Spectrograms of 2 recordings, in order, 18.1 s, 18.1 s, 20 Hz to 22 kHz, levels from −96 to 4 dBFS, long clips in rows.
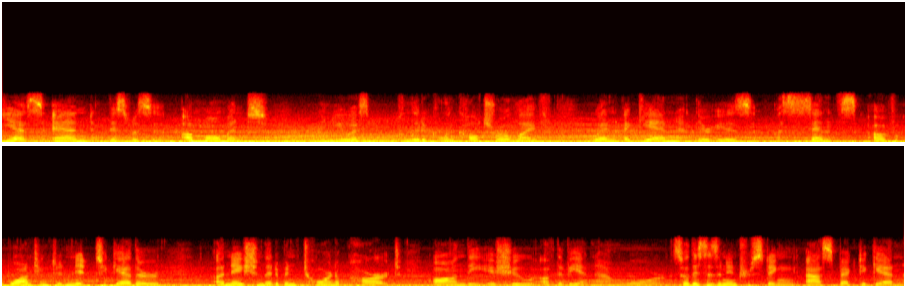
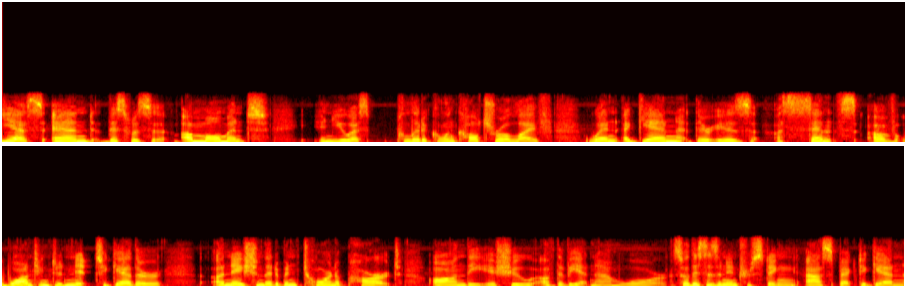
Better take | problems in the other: second | background sound (Aircraft); 4 dB above the speech

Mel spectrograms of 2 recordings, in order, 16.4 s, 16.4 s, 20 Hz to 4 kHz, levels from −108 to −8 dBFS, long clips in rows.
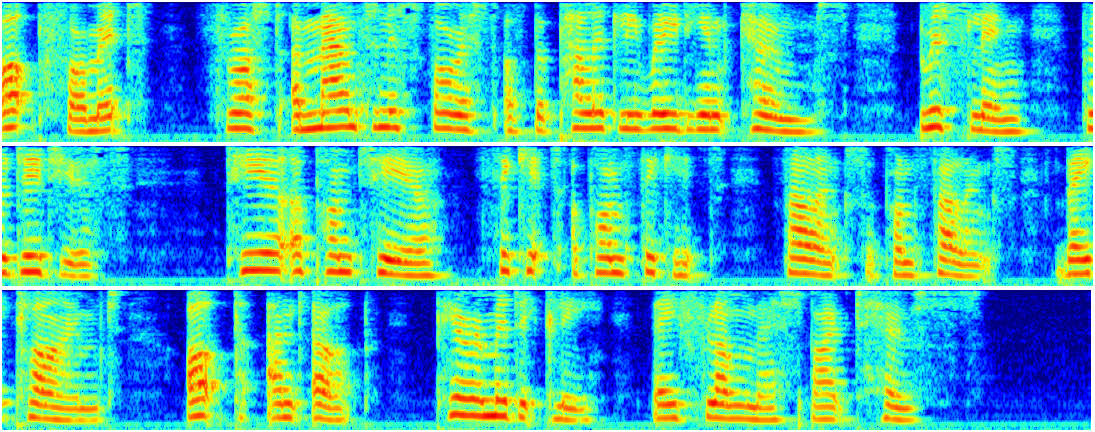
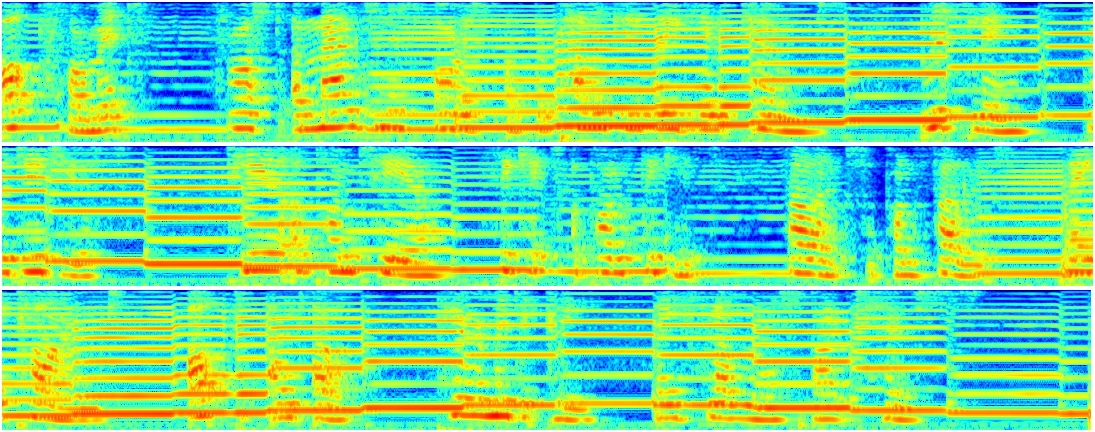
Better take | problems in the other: first | background sound (Wind instrument, woodwind instrument); 2 dB above the speech // room echo; dies away in 0.2 s

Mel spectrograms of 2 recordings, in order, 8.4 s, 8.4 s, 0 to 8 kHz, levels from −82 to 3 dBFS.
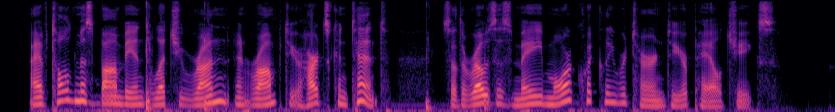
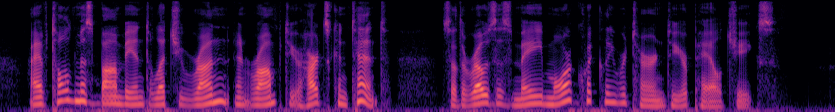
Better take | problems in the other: second | noise reduction (neural mask model DeepFilterNet 3)

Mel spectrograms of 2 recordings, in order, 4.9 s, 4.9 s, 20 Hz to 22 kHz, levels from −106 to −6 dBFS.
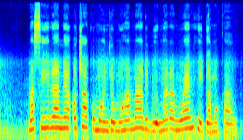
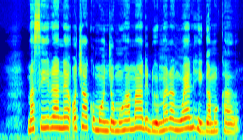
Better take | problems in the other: second | noise reduction (neural mask model RNNoise)

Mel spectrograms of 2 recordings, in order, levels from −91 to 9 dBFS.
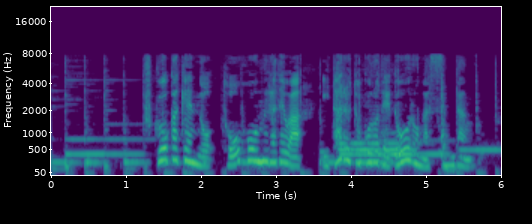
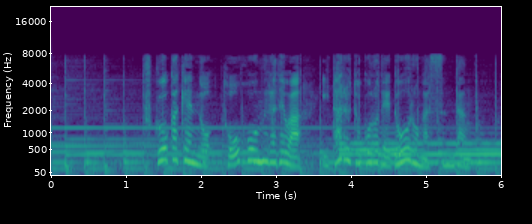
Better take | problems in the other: second | noise reduction (classical method Wiener filter)

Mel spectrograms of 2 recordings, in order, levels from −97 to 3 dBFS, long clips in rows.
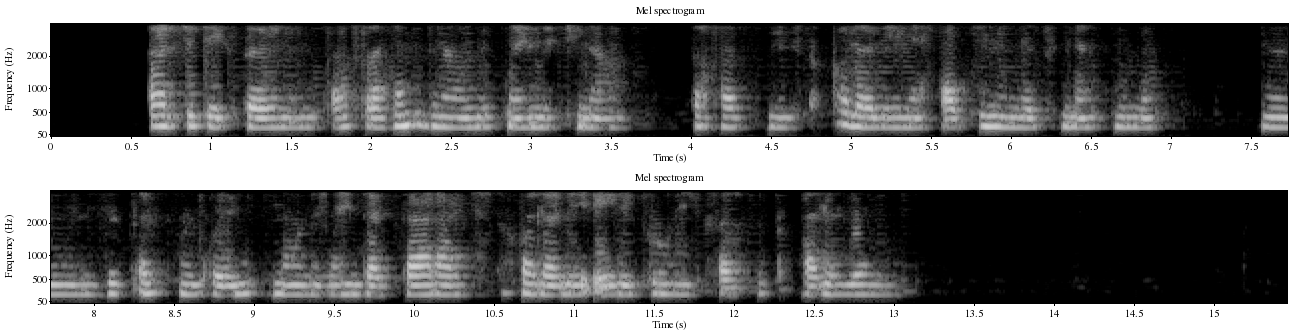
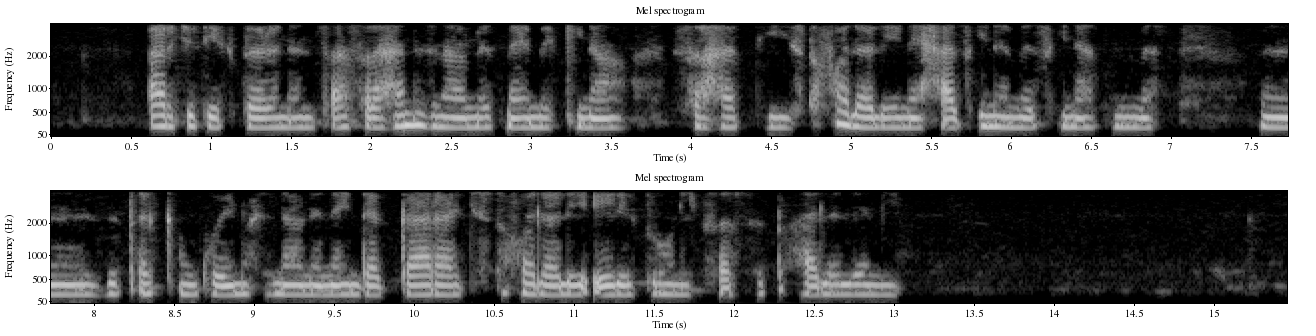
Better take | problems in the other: second | noise reduction (neural mask model DeepFilterNet 3)

